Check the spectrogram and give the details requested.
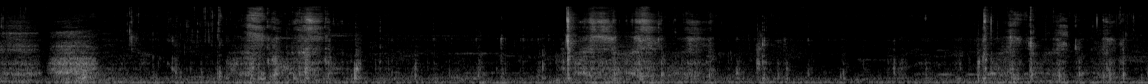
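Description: A person chewing and biting roast chicken meat picked off the carcass by hand, in irregular clusters of short mouth sounds.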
